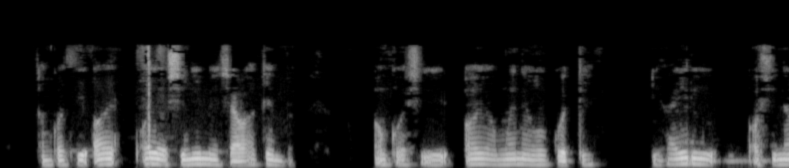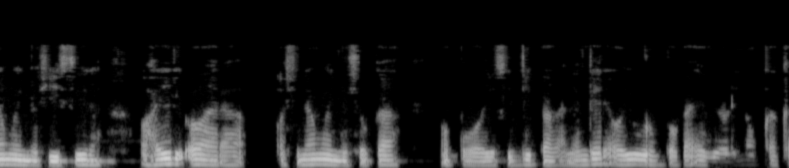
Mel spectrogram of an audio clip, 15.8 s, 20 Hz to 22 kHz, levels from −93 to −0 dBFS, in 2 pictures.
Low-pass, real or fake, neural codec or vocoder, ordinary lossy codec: 7.2 kHz; real; none; MP3, 32 kbps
